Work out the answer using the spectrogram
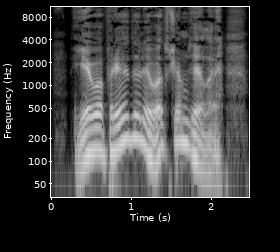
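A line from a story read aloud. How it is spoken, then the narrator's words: Gloomy pronouncement. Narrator (Russian): мрачно изрек Суслив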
